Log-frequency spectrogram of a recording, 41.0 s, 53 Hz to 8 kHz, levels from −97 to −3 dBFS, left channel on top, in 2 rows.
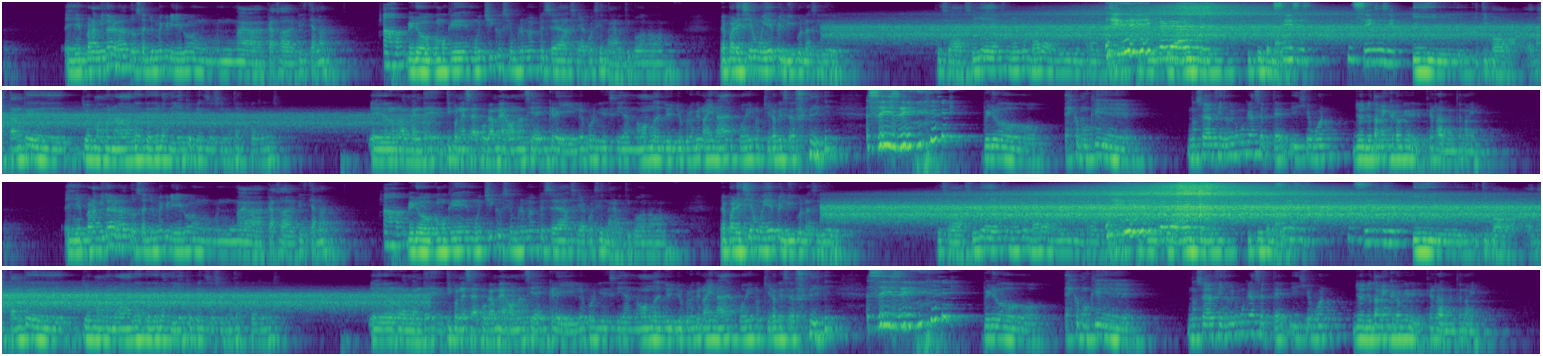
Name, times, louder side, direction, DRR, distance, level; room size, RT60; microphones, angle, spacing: voice 1, 0.8-4.4 5.4-8.9 9.6-11.2 12.4-15.0 15.3-17.2 18.8-24.2 25.4-32.0 33.6-34.4 34.7-35.6 36.3-40.2, equal, 10° left, 3 dB, 0.7 m, -36 dB
voice 2, 5.1-5.4 14.7-16.2 16.9-17.4 17.9-18.6 32.0-33.1, left 4 dB, 85° left, 7 dB, 0.8 m, -31 dB
sound 1, 10.9-26.2, right 8 dB, 75° right, 0.5 m, -32 dB
9.4 x 3.7 x 4.0 m, 0.94 s
head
